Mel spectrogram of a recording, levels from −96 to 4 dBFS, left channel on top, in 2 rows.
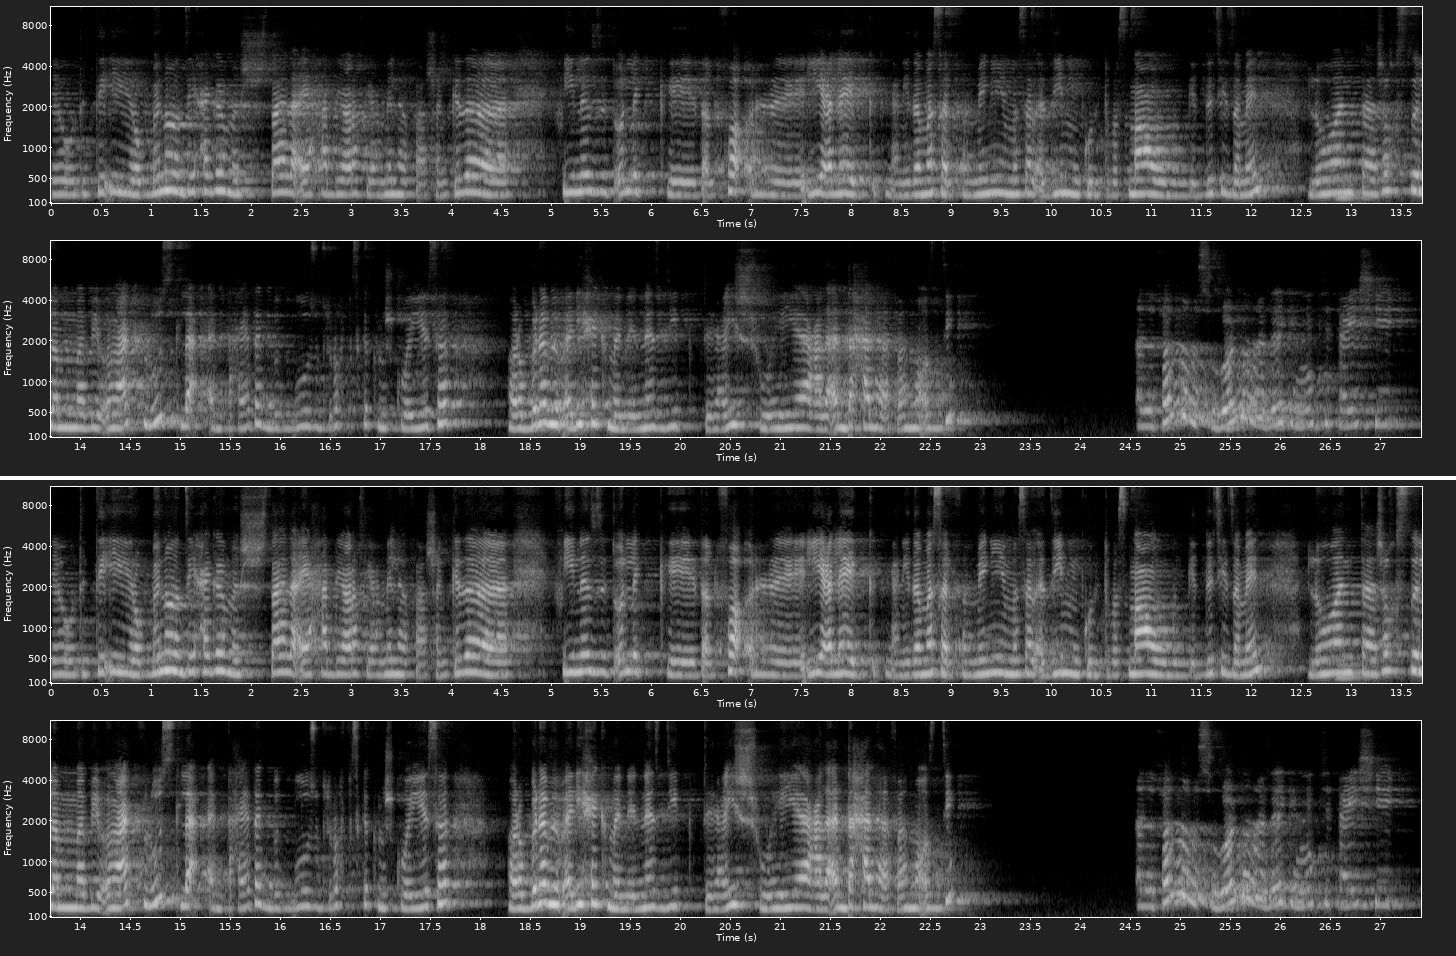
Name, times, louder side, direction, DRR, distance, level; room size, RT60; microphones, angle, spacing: voice 1, 0.0-22.8, right 2 dB, 55° right, 6 dB, 1.9 m, -29 dB
voice 2, 24.6-27.1, equal, 5° right, -2 dB, 3.7 m, -33 dB
23.0 x 22.0 x 6.4 m, 0.92 s
head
